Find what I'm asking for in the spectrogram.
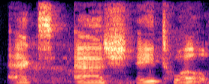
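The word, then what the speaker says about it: X Æ A-12: So it's spelled X, and the AE is pronounced as Ash, and then the A12, bro. So it's like... – So he's X-Ash, X-Ash. – It's X-Ash A12.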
